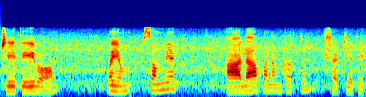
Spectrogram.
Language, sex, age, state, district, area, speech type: Sanskrit, female, 45-60, Tamil Nadu, Chennai, urban, spontaneous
